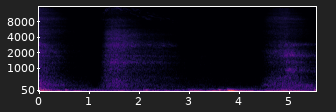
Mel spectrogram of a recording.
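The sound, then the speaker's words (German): Deep breaths during a guided breathing exercise: three long, airy rushes of breath in and out, separated by brief pauses, with a soft, steady breathy texture and no talking. “Und wir nehmen zwei, drei tiefe Atemzüge gemeinsam.”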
